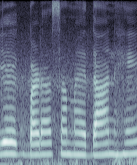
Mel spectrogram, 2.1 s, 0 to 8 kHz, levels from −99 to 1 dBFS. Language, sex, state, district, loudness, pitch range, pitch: Hindi, female, Uttar Pradesh, Lucknow, -16 LUFS, 195-210 Hz, 200 Hz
